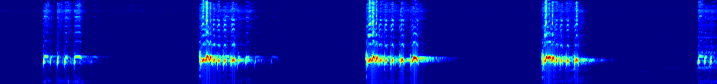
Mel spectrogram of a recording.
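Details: Local zebra dove with a big voice, used as a lure to draw replies, repeating short bubbling coo phrases about every two seconds, each trailing off softly.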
